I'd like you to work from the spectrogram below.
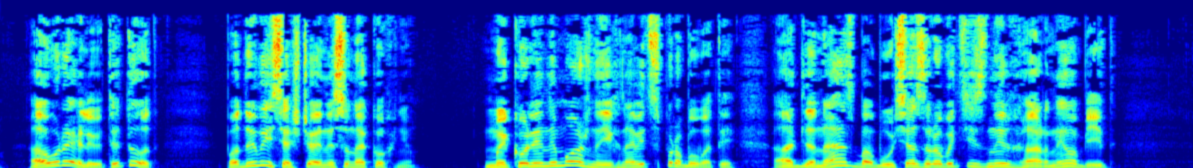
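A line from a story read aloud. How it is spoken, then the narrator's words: Exclaimed. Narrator (Ukrainian): він вигукнув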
